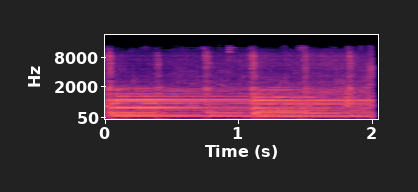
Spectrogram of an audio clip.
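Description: Live keyboard and acoustic guitar accompaniment with no singing: sustained chords, a new chord sounding about a second in, over a steady ticking beat.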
